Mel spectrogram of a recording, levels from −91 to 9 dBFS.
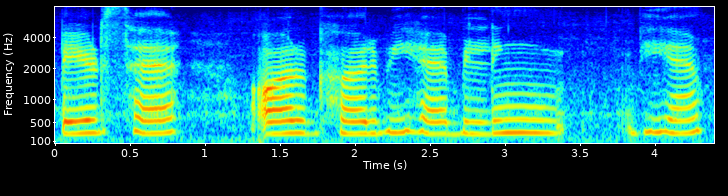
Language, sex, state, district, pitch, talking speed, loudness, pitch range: Hindi, female, Maharashtra, Gondia, 275 Hz, 135 wpm, -19 LUFS, 260-285 Hz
